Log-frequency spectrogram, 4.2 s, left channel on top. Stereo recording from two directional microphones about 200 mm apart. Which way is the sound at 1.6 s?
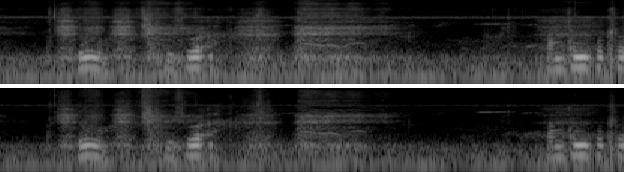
5° left (ahead or behind).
